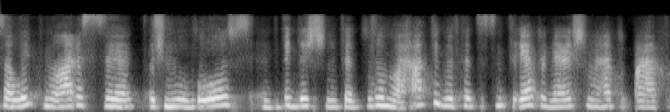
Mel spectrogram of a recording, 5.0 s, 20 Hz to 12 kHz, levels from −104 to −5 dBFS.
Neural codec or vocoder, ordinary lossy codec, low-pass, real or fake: codec, 16 kHz, 0.5 kbps, FreqCodec, smaller model; MP3, 64 kbps; 7.2 kHz; fake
